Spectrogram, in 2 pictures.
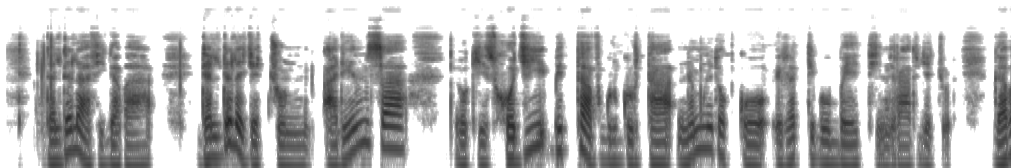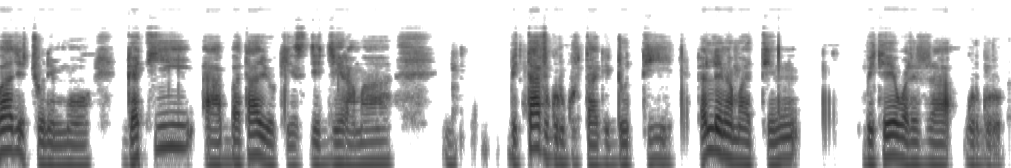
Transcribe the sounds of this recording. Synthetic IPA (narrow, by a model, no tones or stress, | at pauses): d̪̥ɐld̪ɐlaːfɪɡɐbaːd̪ɐld̪ɐlɐd͡ʒɛt͡ʃːuːnɐd̪e̞ːnsɐjo̞ːkʰiːshɔd͡ʒiːbɪt̪ːaːfɡʊɾɡʊɾt̪aːnɐmnɪt̪ɔkːoɪrːɐt̪ːɪbuːbːɐʔe̞ːt̪ːɪ̥hɪnd͡ʒɪɾʔaːt̪ʊ̥d͡ʒɛt͡ʃːṵːᶑɐ̥ɡɐbaːd͡ʒɛt͡ʃːuːnɪmːo̞ːɡɐt̪ʰiːᶑaːbːɐt̪aːjoːkiːsd͡ʒɪd͡ʒːiːɾɐmaː | bɪt̪ːaːfɡʊɾɡʊɾt̪aːɡɪd̪ːut̪ːɪᶑɐlːɛnɐmaːɪt̪ːiːn | bɪt̪e̞ːwɐlɪrːaːɡʊɾɡʊɾʊ̰ᶑ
